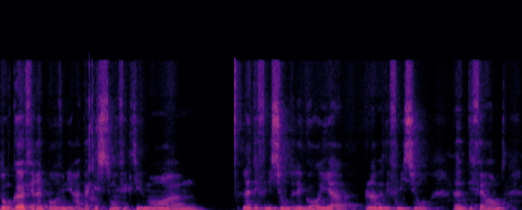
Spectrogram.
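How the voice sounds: With a slightly mellow tone and a fairly low pitch, a woman talks at a fairly quick pace with ordinary pitch variation amid audible room echo.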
